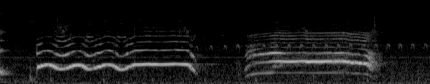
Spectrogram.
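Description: Two long animal howls. The first wavers up and down in pitch a few times, then holds a steady higher note; the second, after a short pause, is lower and steady.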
